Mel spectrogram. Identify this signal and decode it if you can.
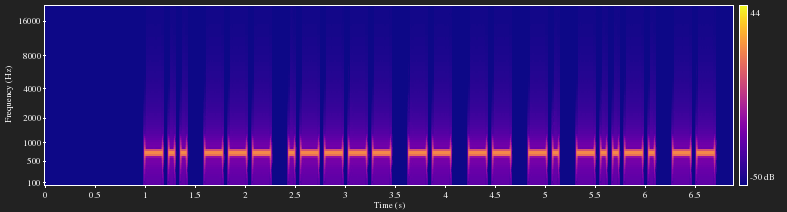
Morse code, heard as a keyed tone, about 20 wpm, 700 Hz. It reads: DO1MMN/M
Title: Difficult Call Signs 20wpm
